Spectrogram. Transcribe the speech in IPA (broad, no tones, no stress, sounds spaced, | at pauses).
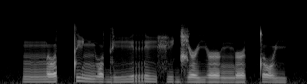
nː ɤ tː i ɲ o d iː r iː x i d͡ʑ ə˞ j ə˞ ŋ ə˞ tː o j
